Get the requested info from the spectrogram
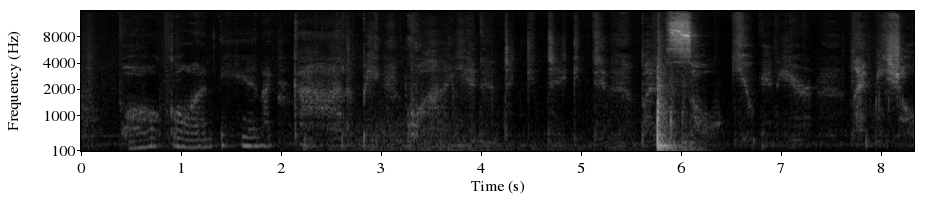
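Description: A woman whispering to the camera in a small room. There is one short, louder burst of sound just before six seconds in.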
